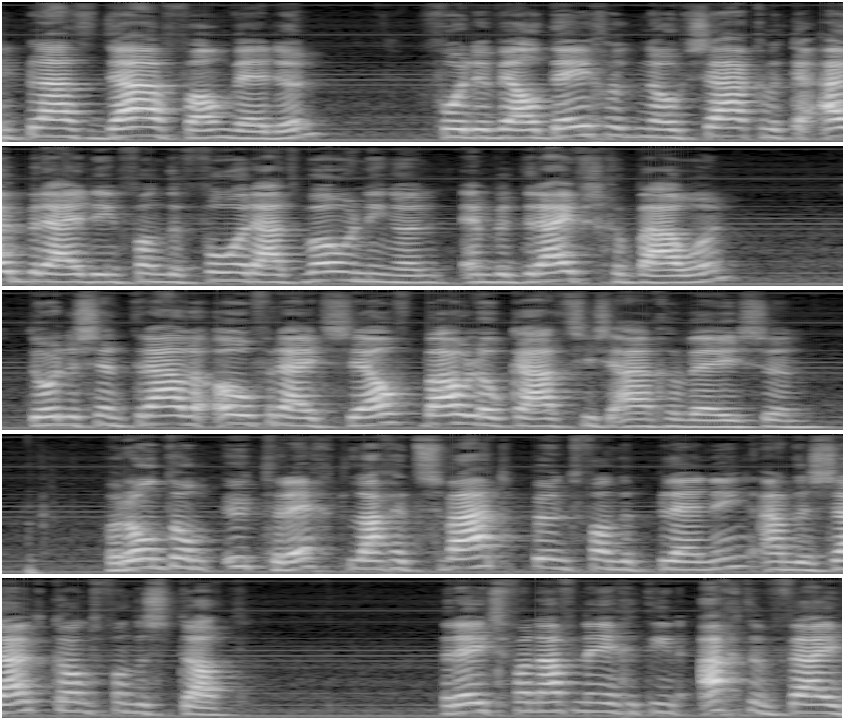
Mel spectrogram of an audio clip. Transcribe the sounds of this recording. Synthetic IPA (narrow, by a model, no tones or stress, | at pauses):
ɪnplaːtzdaːɹvɑnʋɛɹdən | v̥ʊːɹdəʋɛlˠdejχələknowtsaːkələkəʔœɥd̚brɛjdɪŋvɑndəv̥ʊːraːtʋownɪŋənʔɛnbədrɛjfsχəbʌwən | d̥ʊːɹdəsɛntraːləʔowvərɦɛjtsɛlˠvbʌwlowkaːtsisaːnχəʋejzən | rɔntɔmytrɛχtlɑχɦətsʋaːɹtəpɵntfɑndəplɛnɪŋaːndəzœɥtkɑntfɑndəstɑt | rejtsfɑnɑfnejχəntinʔɑχtənvɛj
